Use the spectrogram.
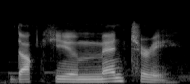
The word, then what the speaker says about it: documentary: Then we have documentary. It's on the third syllable.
